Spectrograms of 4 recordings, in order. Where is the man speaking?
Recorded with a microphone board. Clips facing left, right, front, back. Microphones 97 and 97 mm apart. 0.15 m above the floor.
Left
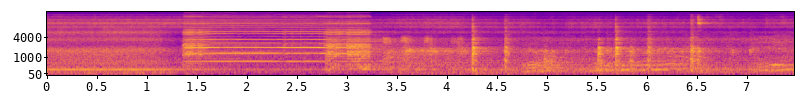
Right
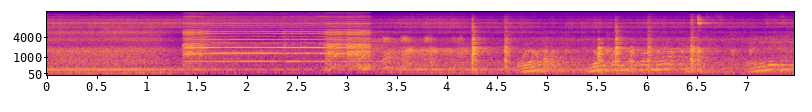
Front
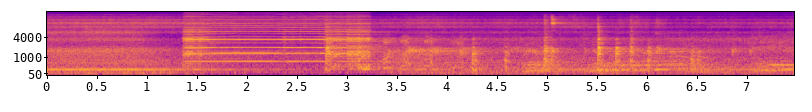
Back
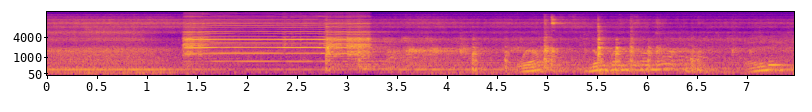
130° right, 9.5 m.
